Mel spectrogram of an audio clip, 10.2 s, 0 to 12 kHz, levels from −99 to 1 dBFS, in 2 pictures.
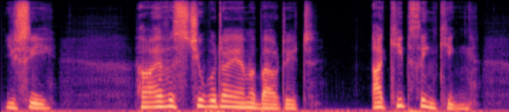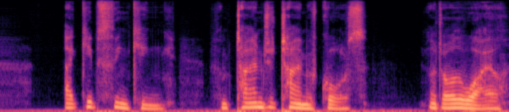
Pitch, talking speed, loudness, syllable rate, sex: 130 Hz, 135 wpm, -19 LUFS, 4.7 syllables/s, male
